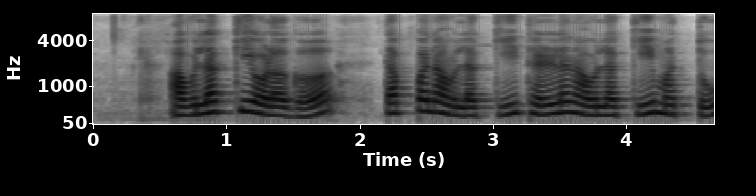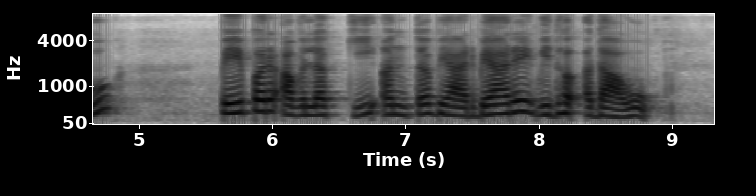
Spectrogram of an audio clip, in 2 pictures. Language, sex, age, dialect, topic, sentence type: Kannada, female, 36-40, Dharwad Kannada, agriculture, statement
